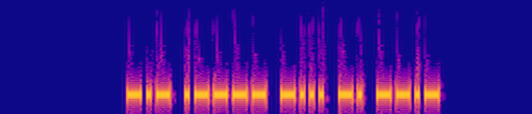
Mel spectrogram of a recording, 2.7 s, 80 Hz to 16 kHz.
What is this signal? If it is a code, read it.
Morse code, heard as a keyed tone, about 50 wpm, 700 Hz. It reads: K1BNQ
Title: USA Call Signs - 5 Characters - 50wpm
